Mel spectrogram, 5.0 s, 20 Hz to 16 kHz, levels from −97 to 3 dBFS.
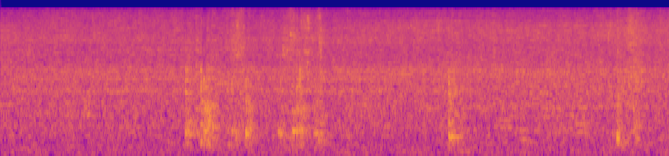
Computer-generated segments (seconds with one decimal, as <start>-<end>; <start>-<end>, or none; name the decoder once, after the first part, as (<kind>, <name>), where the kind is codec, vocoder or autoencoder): none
